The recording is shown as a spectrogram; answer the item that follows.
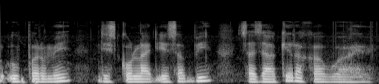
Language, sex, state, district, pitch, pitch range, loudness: Hindi, male, Arunachal Pradesh, Longding, 130 Hz, 120-135 Hz, -15 LUFS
